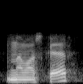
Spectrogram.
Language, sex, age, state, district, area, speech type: Odia, male, 60+, Odisha, Bhadrak, rural, conversation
